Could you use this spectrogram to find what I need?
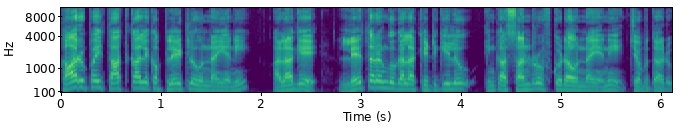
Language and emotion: Telugu, neutral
